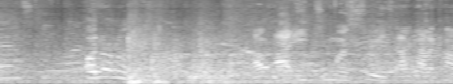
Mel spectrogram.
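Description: A bowling ball thuds onto a lane and rolls away with a low rumble.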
